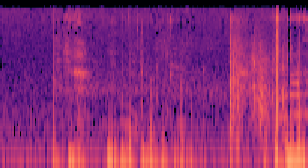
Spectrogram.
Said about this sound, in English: There's a couple of just very small but very cute cherry red and green bangers, by which I mean fireworks.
